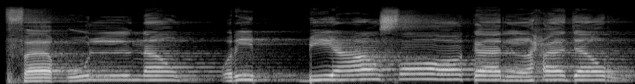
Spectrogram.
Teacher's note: huruf dhad jangan dipantulkan karena tidak masuk huruf qalqalah. Ba sukun yang berjumpa dengan ba yang bertasydid tidak boleh juga dipantulkan.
